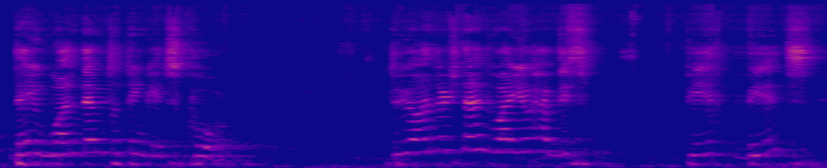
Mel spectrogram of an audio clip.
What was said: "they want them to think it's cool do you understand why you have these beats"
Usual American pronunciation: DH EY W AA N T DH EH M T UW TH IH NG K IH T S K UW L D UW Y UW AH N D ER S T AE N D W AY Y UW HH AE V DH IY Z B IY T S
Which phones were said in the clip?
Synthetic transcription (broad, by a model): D EY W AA N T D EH M T UW T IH NG K IH T S K UW L D UW Y UW AH N D ER S T AE N D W AY Y UW HH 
